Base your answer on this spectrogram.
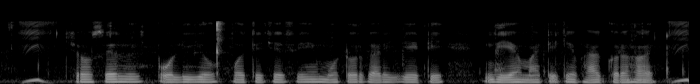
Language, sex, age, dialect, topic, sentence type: Bengali, male, 18-24, Western, agriculture, statement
